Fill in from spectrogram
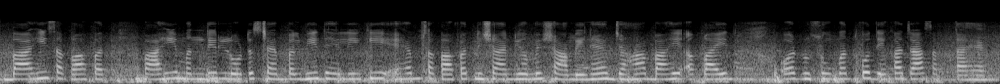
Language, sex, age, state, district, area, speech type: Urdu, female, 18-30, Delhi, East Delhi, urban, spontaneous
